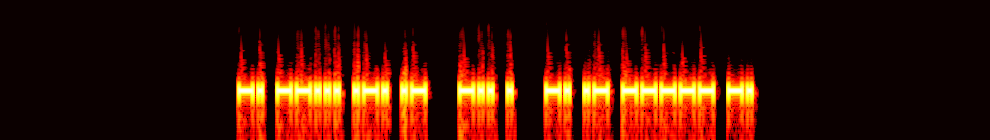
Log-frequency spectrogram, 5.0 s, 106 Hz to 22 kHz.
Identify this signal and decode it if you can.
Morse code, heard as a keyed tone, about 51 wpm, 700 Hz. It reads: N7RA DE NA0N
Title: USA Callsign DE Callsign - 4 Characters - 50wpm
